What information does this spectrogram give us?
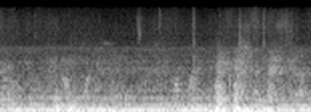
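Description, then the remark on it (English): A steady low rumble of train wheels rolling along rail tracks, with faint intermittent clicks and rattles riding over the continuous drone. “The regular rhythms with which their wheels attaching and moving on the tracks can be very mesmerizing and fascinating, even addictive.”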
